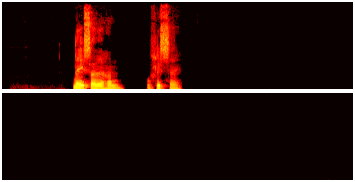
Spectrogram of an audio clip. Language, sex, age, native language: Icelandic, female, 30-39, Icelandic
